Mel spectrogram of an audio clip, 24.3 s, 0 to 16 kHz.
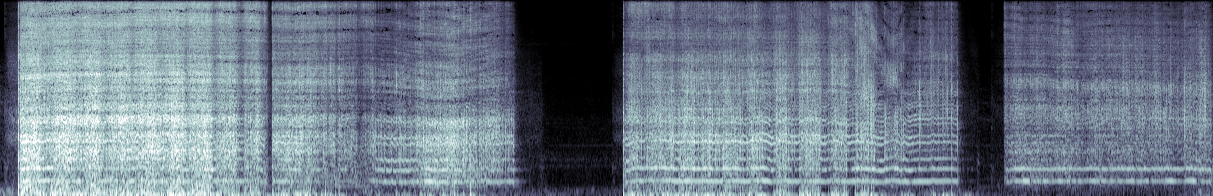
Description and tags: Aluminium Welder from 3 Positions
An aluminium welder recorded in action from 3 different positions - approx 30cm, 1m & 2.5m distance.
Alex Fitzwater/needle media 2017
aluminium, burn, effect, electric, foley, hardware, industrial, metal, sfx, shed, shock, short-circuit, sound, tase, taser, tool, tools, weld, welder, welding, work, workshop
